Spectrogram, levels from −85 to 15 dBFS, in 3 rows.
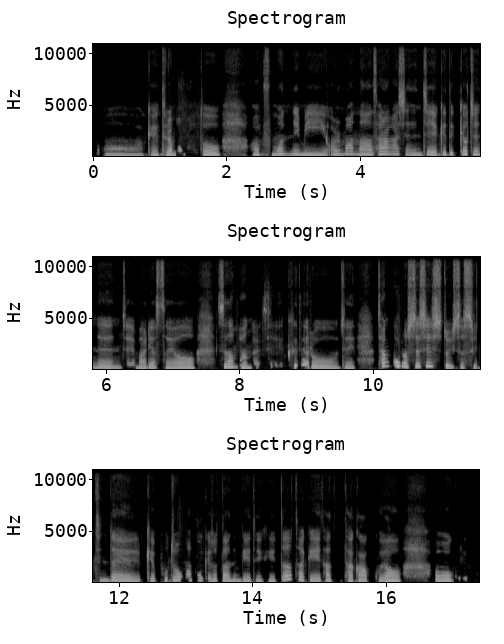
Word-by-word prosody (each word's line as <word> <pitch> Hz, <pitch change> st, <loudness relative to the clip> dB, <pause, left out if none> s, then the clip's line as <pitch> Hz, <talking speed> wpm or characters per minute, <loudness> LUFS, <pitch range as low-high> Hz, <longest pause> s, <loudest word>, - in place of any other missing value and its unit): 어. 195 Hz, -1 st, -2 dB
이렇게 195 Hz, +1 st, -3 dB
들어만 210 Hz, -2 st, +1 dB, 0.3 s
봐도 225 Hz, +1 st, +1 dB, 0.4 s
아 210 Hz, -2 st, 0 dB
부모님이 220 Hz, -4 st, 0 dB
얼마나 240 Hz, 0 st, 0 dB
사랑하시는지 270 Hz, -6 st, -1 dB
이렇게 195 Hz, -2 st, 0 dB
느껴지는 225 Hz, -3 st, 0 dB
이제 220 Hz, -, -9 dB
말이었어요. 205 Hz, +1 st, +1 dB, 0.3 s
쓰던 280 Hz, -1 st, +3 dB
방을 205 Hz, -3 st, +2 dB, 0.2 s
이제 -, -, -11 dB, 0.2 s
그대로 205 Hz, -5 st, +2 dB
이제 180 Hz, +1 st, -3 dB, 0.3 s
창고로 360 Hz, -1 st, +5 dB
쓰실 330 Hz, +2 st, +4 dB
수도 230 Hz, -9 st, +2 dB
있었을 210 Hz, +2 st, 0 dB
텐데 210 Hz, -1 st, +2 dB
이렇게 190 Hz, +1 st, -3 dB
보존하고 275 Hz, +4 st, -2 dB
계셨다는 205 Hz, -1 st, -1 dB
게 190 Hz, -1 st, 0 dB
되게 190 Hz, -1 st, -4 dB
따뜻하게 295 Hz, -, +1 dB
다 165 Hz, -, +1 dB, 0.2 s
다가왔고요. 185 Hz, +5 st, +1 dB, 0.5 s
어, 220 Hz, 0 st, +3 dB
그리고 430 Hz, -, -16 dB
215 Hz, 305 characters per minute, -29 LUFS, 195-255 Hz, 0.5 s, 창고로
